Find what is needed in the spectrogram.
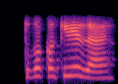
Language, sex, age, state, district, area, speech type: Goan Konkani, female, 18-30, Goa, Bardez, rural, conversation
